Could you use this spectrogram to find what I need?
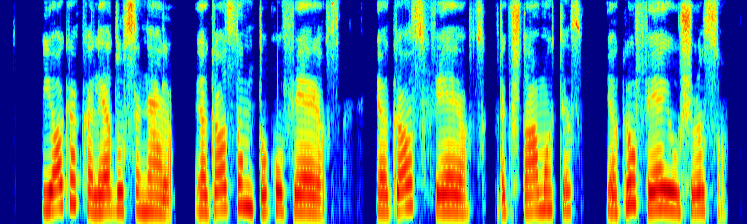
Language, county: Lithuanian, Alytus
